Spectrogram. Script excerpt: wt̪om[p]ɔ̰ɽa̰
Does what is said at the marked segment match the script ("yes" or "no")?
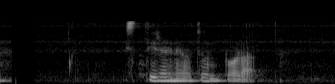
yes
